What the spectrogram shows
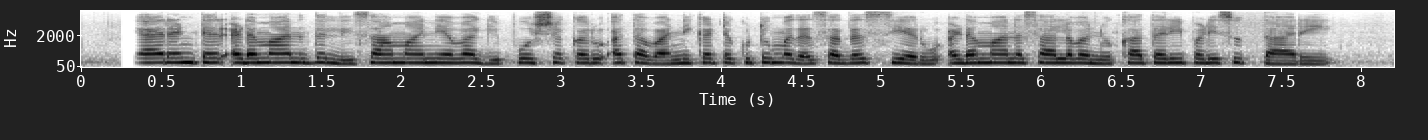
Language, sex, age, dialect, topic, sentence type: Kannada, female, 31-35, Coastal/Dakshin, banking, statement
